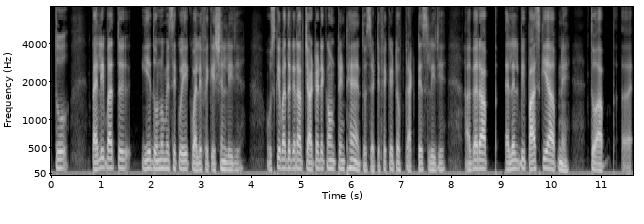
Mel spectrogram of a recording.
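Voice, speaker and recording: A man, a blind tax consultant, answering radio interview questions in a measured, explanatory way with many examples. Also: mid-range voice, creaky, no echo, clean studio sound.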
